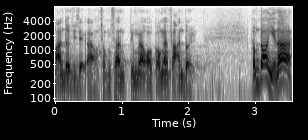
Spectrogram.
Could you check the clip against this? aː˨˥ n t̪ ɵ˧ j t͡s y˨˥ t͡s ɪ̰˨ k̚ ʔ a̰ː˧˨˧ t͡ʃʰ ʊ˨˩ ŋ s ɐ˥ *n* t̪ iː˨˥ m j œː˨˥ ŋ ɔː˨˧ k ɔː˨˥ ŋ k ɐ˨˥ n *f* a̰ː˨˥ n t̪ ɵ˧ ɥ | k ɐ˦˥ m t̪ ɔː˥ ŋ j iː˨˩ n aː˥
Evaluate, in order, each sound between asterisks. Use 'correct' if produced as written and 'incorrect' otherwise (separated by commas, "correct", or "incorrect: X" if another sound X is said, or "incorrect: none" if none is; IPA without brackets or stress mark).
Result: correct, correct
